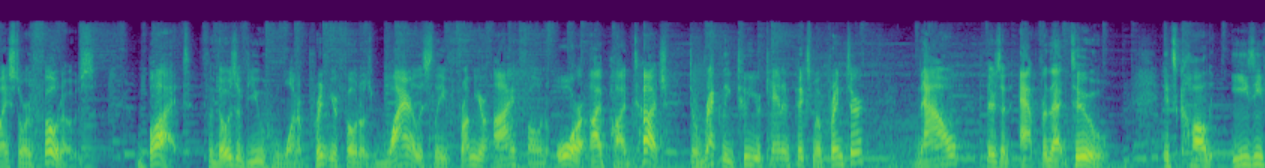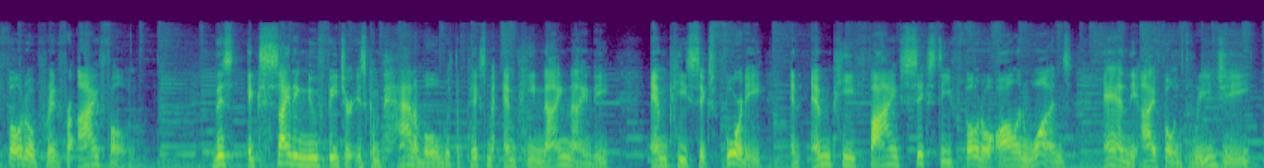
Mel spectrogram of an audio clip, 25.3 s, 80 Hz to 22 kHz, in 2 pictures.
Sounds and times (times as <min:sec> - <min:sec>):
Speech: 0:00.0 - 0:08.6, 0:09.2 - 0:14.0, 0:14.8 - 0:25.2
Music: 0:00.0 - 0:25.2.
